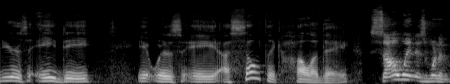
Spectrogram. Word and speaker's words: Celtic: for those studying language and history Doug it's pronounced Celtic Celtics is reserved for Boston basketball and a beloved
